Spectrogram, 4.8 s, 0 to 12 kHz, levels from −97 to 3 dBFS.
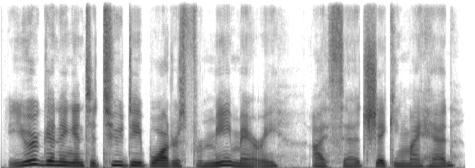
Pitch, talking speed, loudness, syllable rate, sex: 200 Hz, 175 wpm, -18 LUFS, 4.7 syllables/s, female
